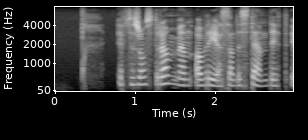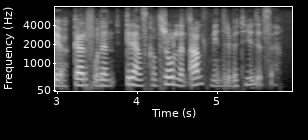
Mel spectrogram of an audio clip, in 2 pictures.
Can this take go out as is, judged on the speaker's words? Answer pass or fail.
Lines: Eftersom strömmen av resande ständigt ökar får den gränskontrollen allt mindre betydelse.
pass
